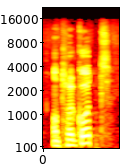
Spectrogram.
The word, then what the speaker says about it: entrecôte: Jon, hør nå. Ja. S, bearnés. Pommes frites, T, entrecôte, T. Det sånn det skal uttales.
